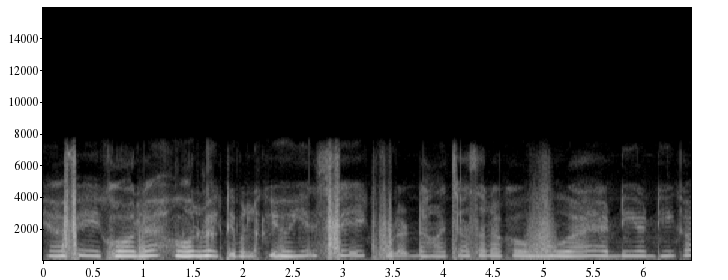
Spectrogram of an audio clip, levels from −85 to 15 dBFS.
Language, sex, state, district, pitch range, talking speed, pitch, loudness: Hindi, female, Uttarakhand, Uttarkashi, 280-305 Hz, 210 wpm, 295 Hz, -18 LUFS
